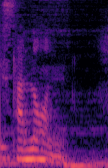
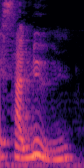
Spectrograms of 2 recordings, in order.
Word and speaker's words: salon: But here, you have to say salon. Because if you say saloon, someone thinks, they'll think about something else, but you have to say salon.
